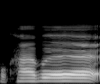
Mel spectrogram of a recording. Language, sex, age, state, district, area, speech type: Bodo, male, 60+, Assam, Chirang, rural, spontaneous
